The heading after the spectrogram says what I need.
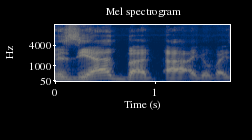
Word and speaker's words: Zeyad: you not on me uh my name is zad but I go by uh but before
